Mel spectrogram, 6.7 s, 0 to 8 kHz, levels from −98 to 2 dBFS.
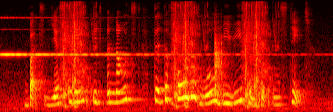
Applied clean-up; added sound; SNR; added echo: none; Splash, splatter + Bell; 8 dB; none.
